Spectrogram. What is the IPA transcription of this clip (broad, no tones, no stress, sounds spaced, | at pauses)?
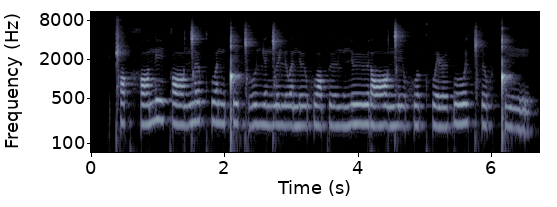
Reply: ǁ ɒ k x ɒ n iː k ɒː ŋ͡ǀ ɘ kʷʰ əː n ǃ i ɡ͡ǀ uː ʎ ɘ ŋ͡ǀ ʉ lʲ w ə n ʉː xʷ ɒ k ʉː ʎ n ʉː ɾ ɒː ŋ͡ǀ i xʷ ə kʷʰ i ɭ ʉ ɠ uː lʲ ǀʰ ʉ xʷ ǃ iː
